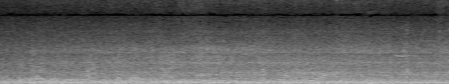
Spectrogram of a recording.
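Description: Busy street-market ambience: a steady din of traffic noise and crowd chatter, with scraps of nearby voices.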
